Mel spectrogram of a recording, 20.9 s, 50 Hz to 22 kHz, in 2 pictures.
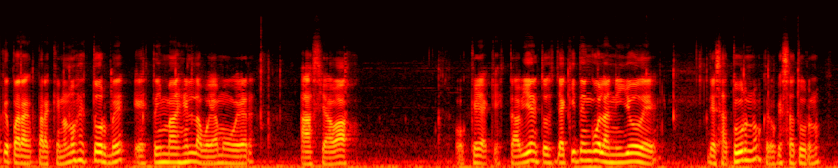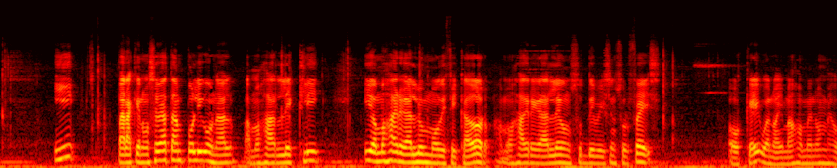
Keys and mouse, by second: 1.4 middle click, 2.2 shift+middle click, 4.4-5.5 drag, 7.1-7.4 middle drag, 8.1-8.4 shift+middle drag, 9.3 middle click, 10.0-10.5 shift+middle drag, 15.7-18.9 drag.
